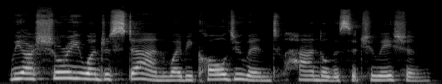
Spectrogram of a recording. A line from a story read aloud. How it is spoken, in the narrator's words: said the angel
